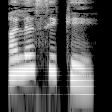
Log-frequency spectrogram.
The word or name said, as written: ಆಲಸಿಕೆ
